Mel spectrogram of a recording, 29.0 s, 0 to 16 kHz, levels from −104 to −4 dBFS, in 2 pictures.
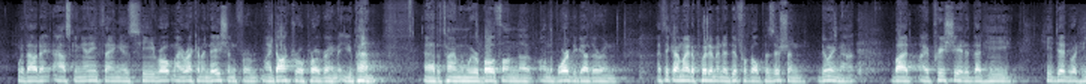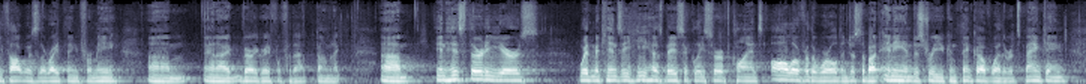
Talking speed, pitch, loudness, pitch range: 195 wpm, 105 Hz, -17 LUFS, 100-115 Hz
